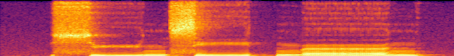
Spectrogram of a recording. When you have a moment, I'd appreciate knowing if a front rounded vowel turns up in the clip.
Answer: yes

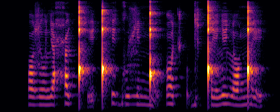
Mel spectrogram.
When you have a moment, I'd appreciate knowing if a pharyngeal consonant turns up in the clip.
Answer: yes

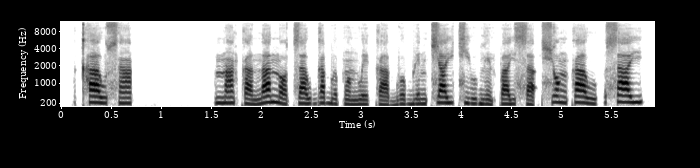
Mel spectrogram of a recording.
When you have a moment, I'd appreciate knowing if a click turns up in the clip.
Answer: no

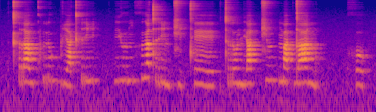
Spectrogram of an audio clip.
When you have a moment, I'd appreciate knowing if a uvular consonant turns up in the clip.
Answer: no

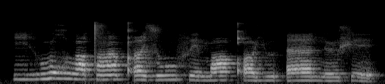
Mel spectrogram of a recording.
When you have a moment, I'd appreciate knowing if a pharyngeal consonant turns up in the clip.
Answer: no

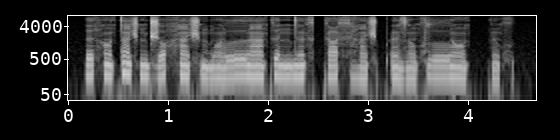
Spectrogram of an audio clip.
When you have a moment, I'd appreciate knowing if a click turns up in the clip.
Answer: no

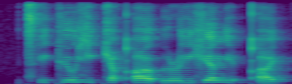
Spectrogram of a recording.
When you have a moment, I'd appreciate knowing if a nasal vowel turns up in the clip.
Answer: no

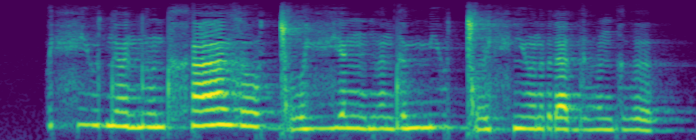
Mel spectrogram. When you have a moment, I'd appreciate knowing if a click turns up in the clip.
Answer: yes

